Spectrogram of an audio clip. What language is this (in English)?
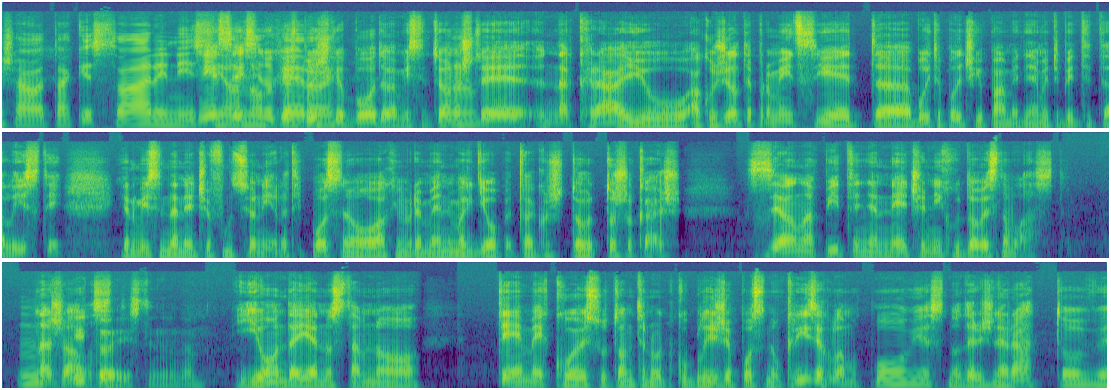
Croatian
